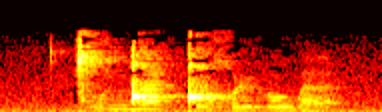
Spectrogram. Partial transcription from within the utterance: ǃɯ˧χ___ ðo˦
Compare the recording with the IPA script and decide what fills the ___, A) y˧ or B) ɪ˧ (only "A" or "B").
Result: A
